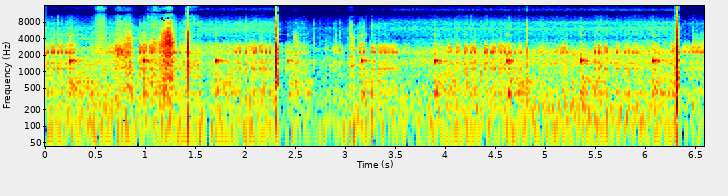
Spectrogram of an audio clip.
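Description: VHF wildlife-tracking receiver's speaker putting out static hiss with a short beep from a radio collar's transmitter about every three quarters of a second. A few sharp clicks come over it.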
